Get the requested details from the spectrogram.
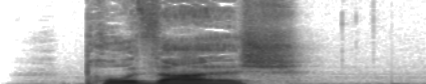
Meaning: prosaic
- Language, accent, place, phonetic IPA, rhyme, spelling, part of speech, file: German, Germany, Berlin, [pʁoˈzaːɪʃ], -aːɪʃ, prosaisch, adjective, De-prosaisch.ogg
